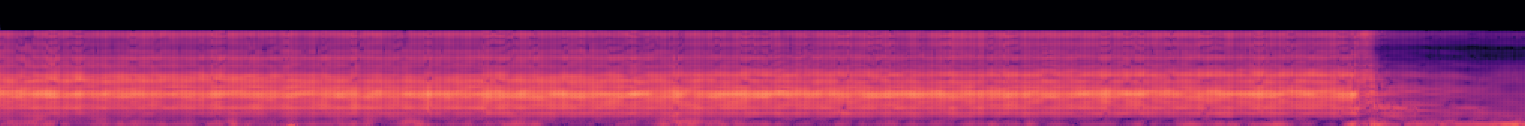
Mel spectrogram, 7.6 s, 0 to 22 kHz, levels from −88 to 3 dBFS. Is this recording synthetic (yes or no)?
yes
